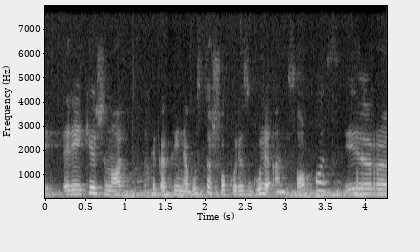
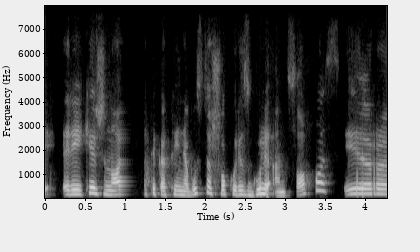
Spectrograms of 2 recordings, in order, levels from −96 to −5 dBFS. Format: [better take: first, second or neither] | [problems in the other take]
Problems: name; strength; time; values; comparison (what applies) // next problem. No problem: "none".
second | background sound (Rain / Thunderstorm); 5 dB below the speech // room echo; dies away in 0.7 s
